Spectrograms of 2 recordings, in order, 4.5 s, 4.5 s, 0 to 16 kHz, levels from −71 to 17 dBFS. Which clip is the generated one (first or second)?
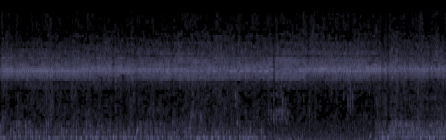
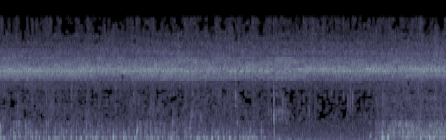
second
